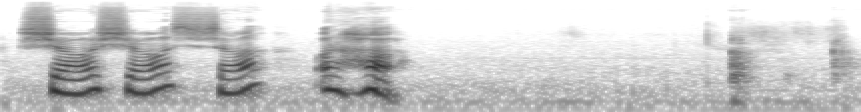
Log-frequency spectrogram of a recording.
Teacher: ऊष्म नाम इसलिए पड़ा है क्योंकि हवा उसमें थोड़ी गर्म हवा बाहर निकलती है, तो इसलिए इन्हें हम ऊष्म व्यंजन कहते हैं, जिसमें यह 4 आते हैं, श, श, श और ह।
